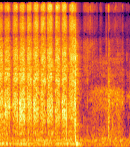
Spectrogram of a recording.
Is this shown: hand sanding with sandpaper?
yes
